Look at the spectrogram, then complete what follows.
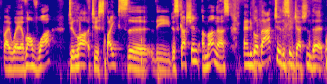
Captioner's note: non-english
